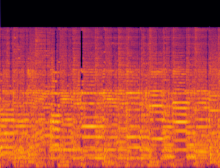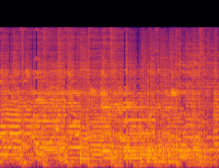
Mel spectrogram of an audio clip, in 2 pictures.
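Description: Live band playing an instrumental passage with no singing: electric and acoustic guitars over upright double bass and a drum kit.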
